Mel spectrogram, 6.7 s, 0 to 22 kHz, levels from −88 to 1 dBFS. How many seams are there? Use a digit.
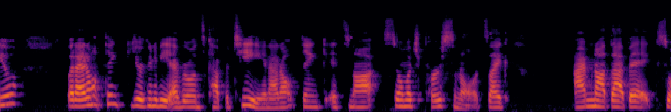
1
